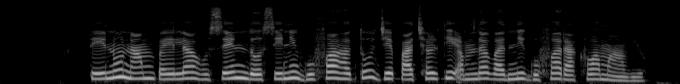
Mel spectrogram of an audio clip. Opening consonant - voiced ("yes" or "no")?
no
